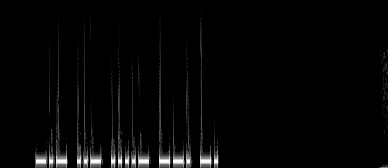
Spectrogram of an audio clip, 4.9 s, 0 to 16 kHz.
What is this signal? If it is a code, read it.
Morse code, heard as a keyed tone, about 28 wpm, 700 Hz. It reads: KU4GN
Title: USA Call Signs - 5 Characters - Repeated 3x - 28wpm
